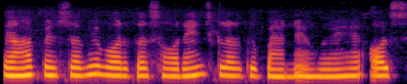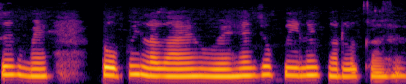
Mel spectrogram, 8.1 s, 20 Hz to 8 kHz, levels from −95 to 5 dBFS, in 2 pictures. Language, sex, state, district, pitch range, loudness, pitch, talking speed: Hindi, female, Bihar, Gaya, 220-245 Hz, -17 LUFS, 230 Hz, 155 wpm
